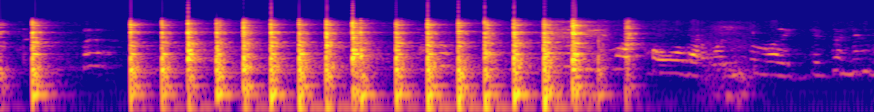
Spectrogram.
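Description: Knife point stabbing rapidly at the metal lid of a tin can, about twenty sharp metallic hits at roughly five or six a second. They puncture the lid to force the can open without a can opener.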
